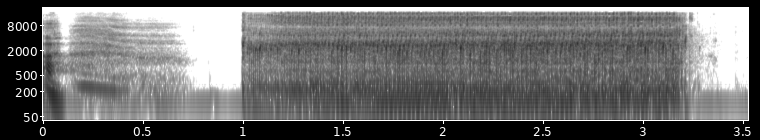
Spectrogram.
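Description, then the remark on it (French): A loud, sustained, raspy fart-like blast lasting about two seconds, rough and buzzing across a wide range, preceded by a shorter, fainter sputtering burst. “Tiens donc, ça vient d'un d'un d'un cul d'éléphant ou quoi”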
